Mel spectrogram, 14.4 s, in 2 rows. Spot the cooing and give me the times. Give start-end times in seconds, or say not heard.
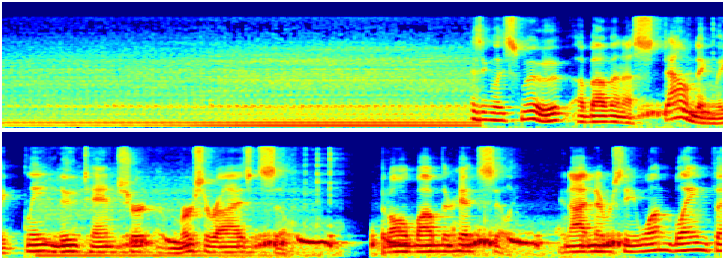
6.3-13.4.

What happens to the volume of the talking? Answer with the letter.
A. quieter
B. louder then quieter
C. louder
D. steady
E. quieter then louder
D.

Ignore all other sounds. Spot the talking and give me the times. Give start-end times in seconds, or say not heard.
4.7-10.2, 11.0-14.3.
